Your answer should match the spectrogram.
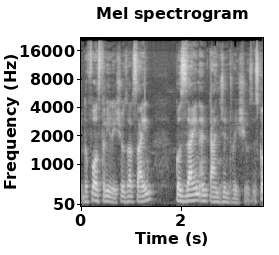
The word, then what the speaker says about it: sine: So you know the trigonometric basic ratios are sine ratio SINE, cosine ratio COSINE and tangent ratio. The first three ratios are sine, cosine and tangent ratios.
